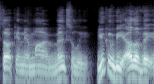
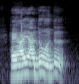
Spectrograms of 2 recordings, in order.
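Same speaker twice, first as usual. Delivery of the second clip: mock-friendly tone, much higher; 7 semitones higher than usual. Retelling how they greet someone from childhood while being fake: fake friendly greeting. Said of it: "I've actually encountered that where I'm being fake".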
